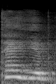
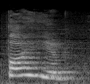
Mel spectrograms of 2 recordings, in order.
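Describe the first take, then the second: First: The first t is plain, made at the front. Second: The first t is deep, from the throat. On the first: The speaker calls it wrong. "it's not tayyib" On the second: The speaker calls it right. "It comes from the back of your throat, deep"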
